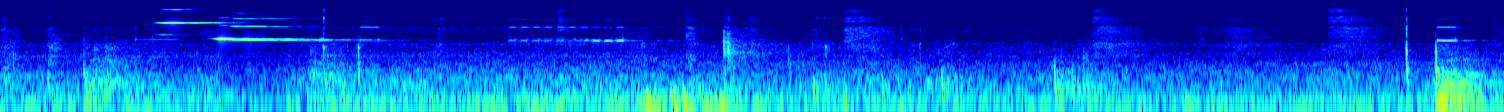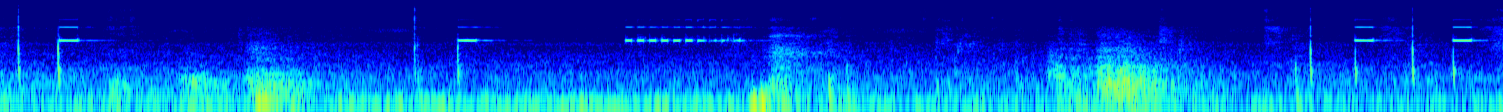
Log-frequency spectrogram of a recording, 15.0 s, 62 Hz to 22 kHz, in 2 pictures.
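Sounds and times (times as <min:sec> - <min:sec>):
short electronic beeps: 0:00.8 - 0:03.4, 0:09.8 - 0:11.4.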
